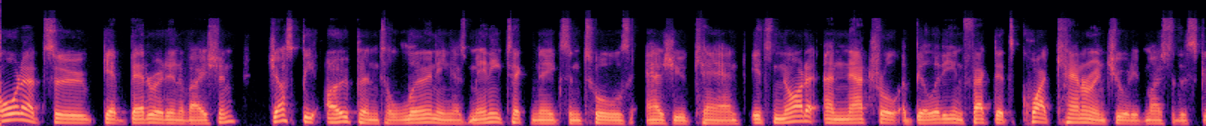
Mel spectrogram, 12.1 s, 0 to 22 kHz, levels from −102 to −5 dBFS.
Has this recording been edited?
yes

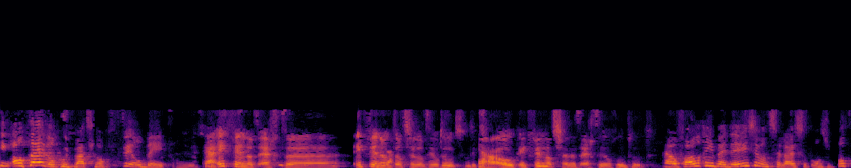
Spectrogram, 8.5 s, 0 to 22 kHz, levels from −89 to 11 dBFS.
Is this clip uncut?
no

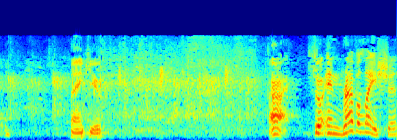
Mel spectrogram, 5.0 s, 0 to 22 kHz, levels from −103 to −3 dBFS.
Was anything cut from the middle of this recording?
yes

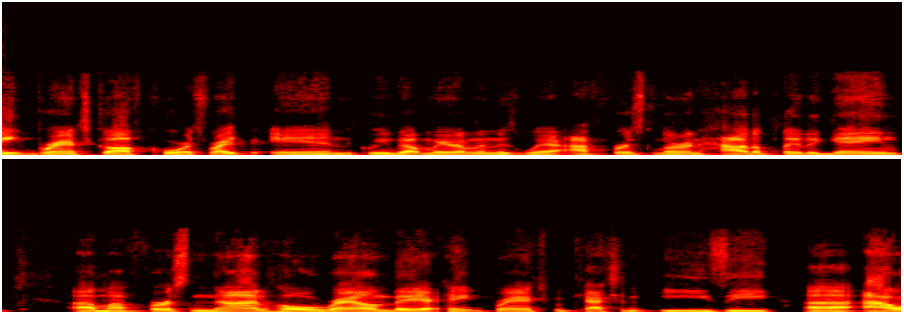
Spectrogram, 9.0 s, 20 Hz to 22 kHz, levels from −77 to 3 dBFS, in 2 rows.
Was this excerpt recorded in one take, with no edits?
no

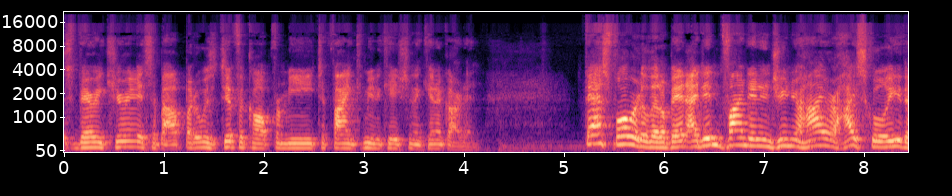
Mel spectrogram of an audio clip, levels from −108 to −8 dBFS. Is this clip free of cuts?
yes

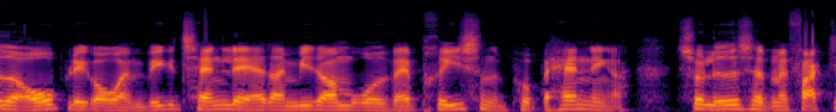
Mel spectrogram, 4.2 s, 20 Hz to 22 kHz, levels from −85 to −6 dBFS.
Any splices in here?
no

